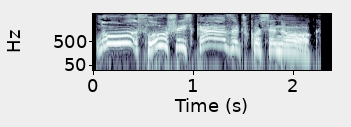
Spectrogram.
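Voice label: parody, old man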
